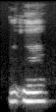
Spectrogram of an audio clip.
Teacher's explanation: ओष्ठ का उ, बहुत बहुत ही ज्यादा आसान है। ओष्ठ का हमारे ओठ जो है वो गोल हो रहे हैं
